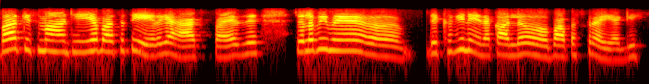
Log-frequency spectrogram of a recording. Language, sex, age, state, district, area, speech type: Dogri, female, 30-45, Jammu and Kashmir, Reasi, rural, conversation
